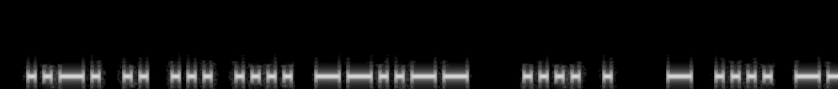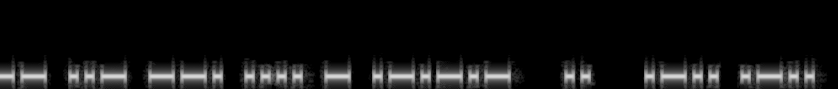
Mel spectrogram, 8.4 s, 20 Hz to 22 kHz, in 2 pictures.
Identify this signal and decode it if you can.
Morse code, heard as a keyed tone, about 30 wpm, 600 Hz. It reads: FISH, HE THOUGHT. I LL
